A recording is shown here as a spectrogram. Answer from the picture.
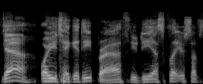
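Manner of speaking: ordinary talk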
